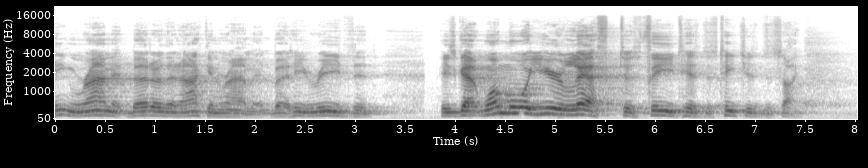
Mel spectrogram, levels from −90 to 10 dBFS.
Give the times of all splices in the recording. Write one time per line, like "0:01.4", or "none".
0:03.7
0:06.6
